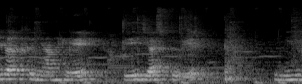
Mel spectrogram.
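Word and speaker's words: 그냥해: Dia ada paper wrap-nya dengan tulisan Nike Just Do It dalam bahasa Korea yang bacanya adalah Kenyanghae, jadi Just Do It.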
